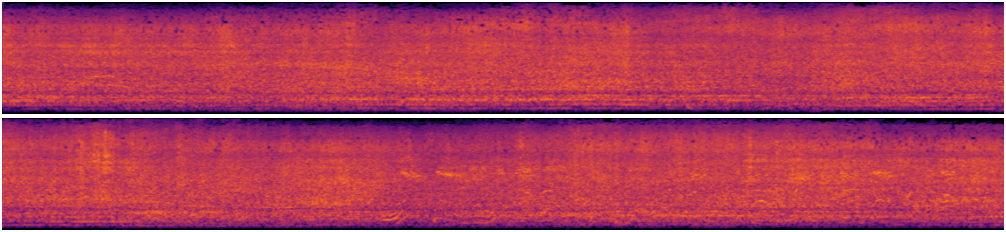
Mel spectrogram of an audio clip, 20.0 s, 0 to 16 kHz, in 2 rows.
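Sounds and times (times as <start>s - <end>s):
stock car engines droning: 0.0s - 20.0s.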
